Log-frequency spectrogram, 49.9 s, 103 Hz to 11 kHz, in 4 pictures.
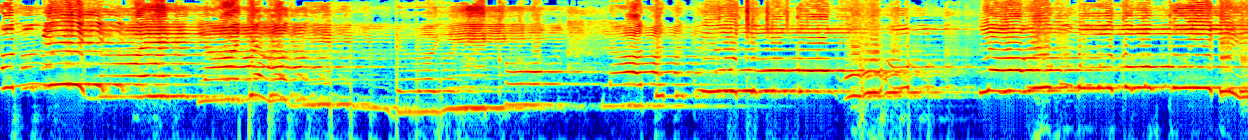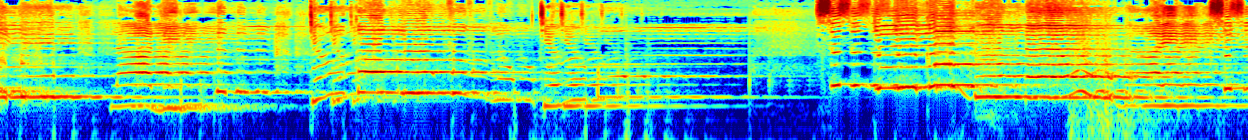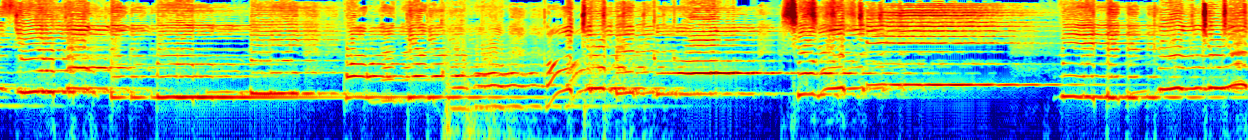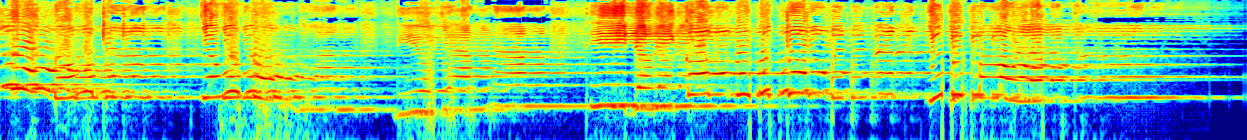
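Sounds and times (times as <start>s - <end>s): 
soprano voice: 0.0s - 20.0s, 20.7s - 49.9s.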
